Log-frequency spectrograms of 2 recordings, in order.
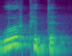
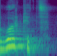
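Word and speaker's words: worked: فور إكزامبل نقول لا نقول وركد لا نقول وركد نقول وركت وركت. واي وي هاف كا إت إز كا تو فروم تي من تي.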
